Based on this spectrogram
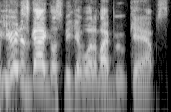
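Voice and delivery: lightly voiced mocking friend; a hint of a friend scoffing. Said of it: "This is what he's saying to people".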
